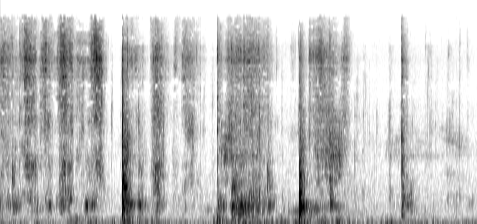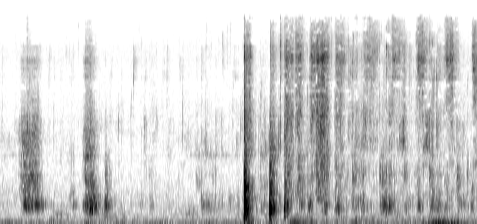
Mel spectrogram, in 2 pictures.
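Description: A spoon stirring and scraping thick Mysore pak batter of gram flour, sugar syrup and oil in a pan, in irregular strokes, with a couple of sharp knocks of the spoon on the pan.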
